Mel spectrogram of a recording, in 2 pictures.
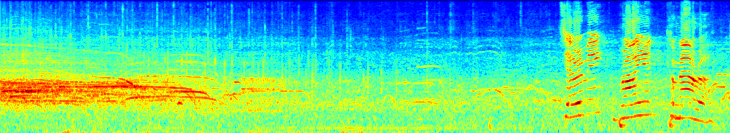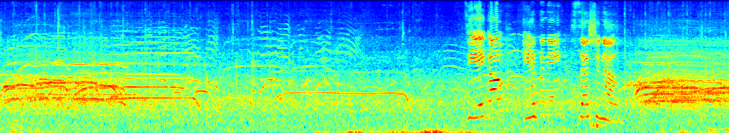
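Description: A large outdoor crowd cheers and whistles.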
